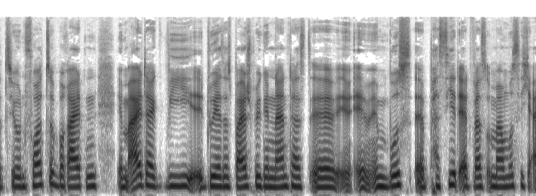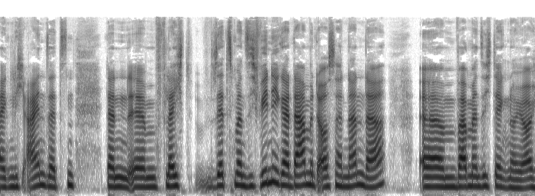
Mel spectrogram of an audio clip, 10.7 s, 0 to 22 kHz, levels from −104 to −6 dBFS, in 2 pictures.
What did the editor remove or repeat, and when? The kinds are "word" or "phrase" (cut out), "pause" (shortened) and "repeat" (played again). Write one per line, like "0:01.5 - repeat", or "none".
none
